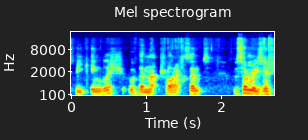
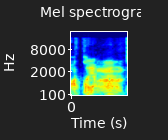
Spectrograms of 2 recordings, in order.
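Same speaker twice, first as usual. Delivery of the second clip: put-on French accent; 5 dB quieter than usual. Answering a viewer's request with a put-on French accent. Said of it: "French accent again".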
